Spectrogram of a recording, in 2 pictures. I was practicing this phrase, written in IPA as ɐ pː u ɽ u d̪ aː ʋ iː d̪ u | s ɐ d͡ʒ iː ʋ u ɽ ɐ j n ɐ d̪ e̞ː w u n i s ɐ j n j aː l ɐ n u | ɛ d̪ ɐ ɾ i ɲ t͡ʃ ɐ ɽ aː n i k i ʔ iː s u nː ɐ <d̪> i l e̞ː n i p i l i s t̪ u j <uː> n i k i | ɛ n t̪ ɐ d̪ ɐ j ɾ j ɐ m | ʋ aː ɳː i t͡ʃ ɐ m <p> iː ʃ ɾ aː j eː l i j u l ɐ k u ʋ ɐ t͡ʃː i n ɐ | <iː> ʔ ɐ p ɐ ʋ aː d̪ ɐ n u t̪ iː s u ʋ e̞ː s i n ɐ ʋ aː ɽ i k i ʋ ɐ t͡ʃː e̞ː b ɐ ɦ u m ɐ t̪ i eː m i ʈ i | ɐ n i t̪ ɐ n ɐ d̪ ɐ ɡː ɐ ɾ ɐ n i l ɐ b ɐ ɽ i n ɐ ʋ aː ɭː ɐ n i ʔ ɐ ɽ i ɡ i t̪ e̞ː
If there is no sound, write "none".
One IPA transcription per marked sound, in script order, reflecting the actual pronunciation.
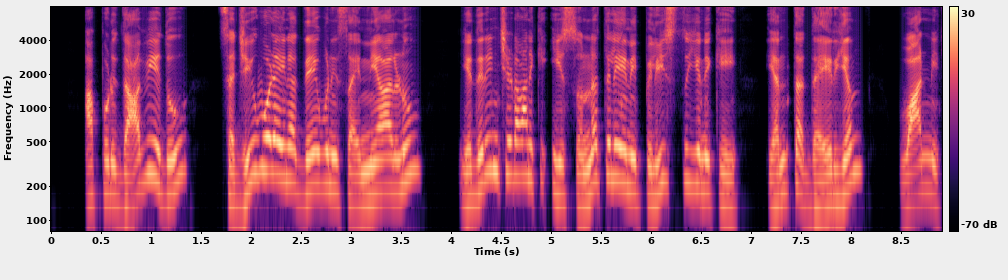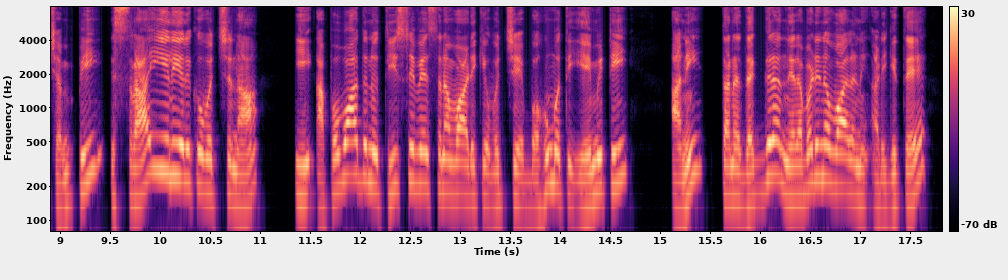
t̪, u, p, iː

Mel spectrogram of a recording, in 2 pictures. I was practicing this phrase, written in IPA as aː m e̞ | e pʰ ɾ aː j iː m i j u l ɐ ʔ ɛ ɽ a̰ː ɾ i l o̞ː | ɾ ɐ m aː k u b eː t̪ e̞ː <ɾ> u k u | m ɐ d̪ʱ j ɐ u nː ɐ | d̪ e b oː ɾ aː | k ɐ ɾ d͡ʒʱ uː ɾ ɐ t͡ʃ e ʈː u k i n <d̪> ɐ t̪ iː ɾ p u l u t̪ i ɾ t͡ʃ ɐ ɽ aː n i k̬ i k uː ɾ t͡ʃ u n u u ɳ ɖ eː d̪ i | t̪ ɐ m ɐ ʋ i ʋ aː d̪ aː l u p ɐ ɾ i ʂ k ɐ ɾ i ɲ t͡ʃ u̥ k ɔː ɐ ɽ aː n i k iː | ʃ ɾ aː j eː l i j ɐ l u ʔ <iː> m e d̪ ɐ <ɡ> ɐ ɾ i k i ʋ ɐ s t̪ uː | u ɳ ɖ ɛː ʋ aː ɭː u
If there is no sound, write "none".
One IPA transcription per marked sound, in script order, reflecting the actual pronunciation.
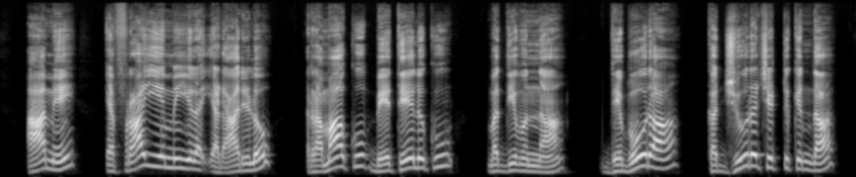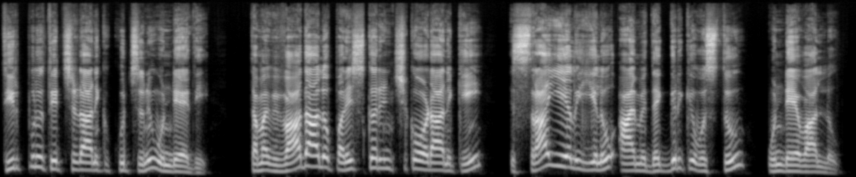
l, d̪, aː, ɡː

